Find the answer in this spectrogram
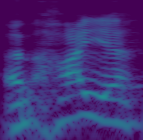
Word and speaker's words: Hiya: Hiya, I think that's how you say it. Hiya, H-Y-A, hiya.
